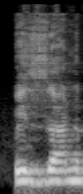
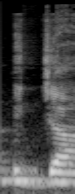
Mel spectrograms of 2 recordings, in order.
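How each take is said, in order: First: The middle consonant has a z-type sound. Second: The middle consonant is a j sound.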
